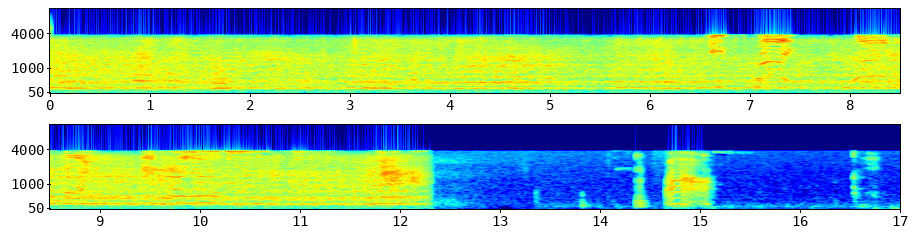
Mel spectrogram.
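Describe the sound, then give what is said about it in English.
A dense, droning buzz of many bees in a studio, loud, holding steady for about twelve seconds before cutting off abruptly into near silence broken by a brief faint sound. “Yeah, we got bees here in the studio.”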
